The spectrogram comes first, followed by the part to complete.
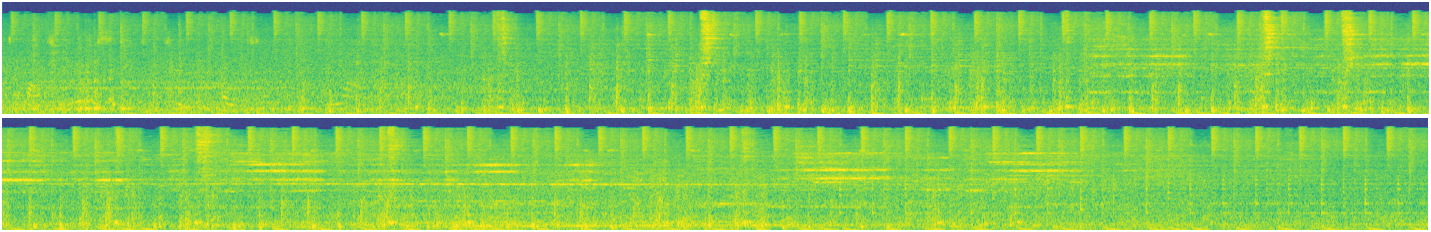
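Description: Passenger trains rolling slowly through station pointwork, the wheels clattering in a rapid, uneven rhythm over switches and crossings. From about ten seconds in, wheel flanges squeal on the curves in high, steady tones that come and go.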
